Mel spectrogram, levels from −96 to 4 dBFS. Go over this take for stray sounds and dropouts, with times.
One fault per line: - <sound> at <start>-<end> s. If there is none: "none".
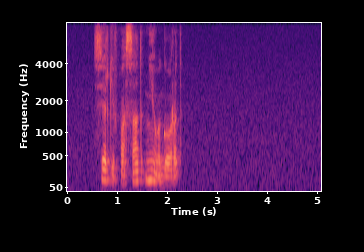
none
